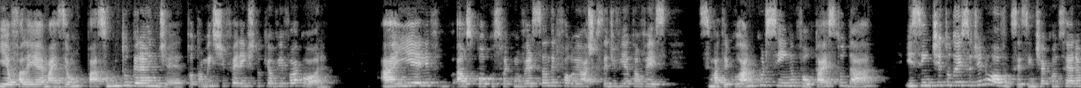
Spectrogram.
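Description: A woman with an ordinary speaking voice talks at a fairly high pitch and a fairly quick pace, with ordinary pitch variation and big swings in loudness. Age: 40s. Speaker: physician and former model. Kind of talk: casual chat.

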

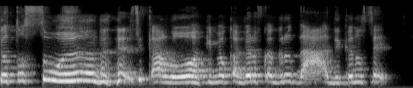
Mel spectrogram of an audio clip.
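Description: With an animated tone, a woman moves at a fairly quick pace and ordinary pitch variation. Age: 40s. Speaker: sports journalist. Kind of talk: interview. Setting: video call.

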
